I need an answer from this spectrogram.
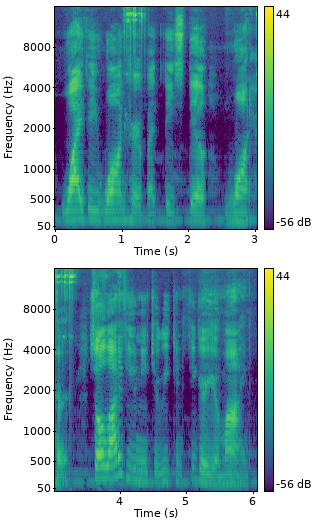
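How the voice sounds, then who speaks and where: A woman's voice: deep voice, unhurried, darkish tone, a little hiss or hum. A woman giving a blunt, emphatic spiritual commentary, swearing freely and often checking in with "Okay?". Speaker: tarot and astrology content creator. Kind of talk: casual spiritual commentary monologue.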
